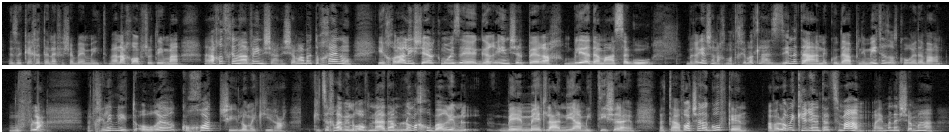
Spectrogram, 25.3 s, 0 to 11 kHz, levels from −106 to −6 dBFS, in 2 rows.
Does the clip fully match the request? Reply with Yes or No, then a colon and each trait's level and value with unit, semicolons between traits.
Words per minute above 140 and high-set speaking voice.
Yes: fast, 150 wpm; high, 220 Hz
